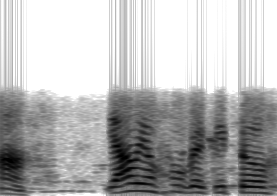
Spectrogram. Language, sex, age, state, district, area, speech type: Kannada, female, 45-60, Karnataka, Bellary, urban, conversation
